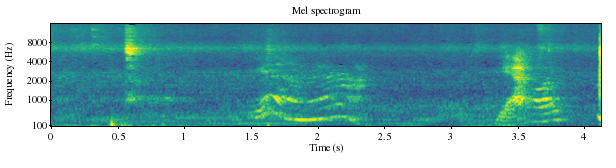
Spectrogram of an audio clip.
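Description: Two high, wavering whining calls, the first in the middle and the second near the end, with a dull thump about half a second in.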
